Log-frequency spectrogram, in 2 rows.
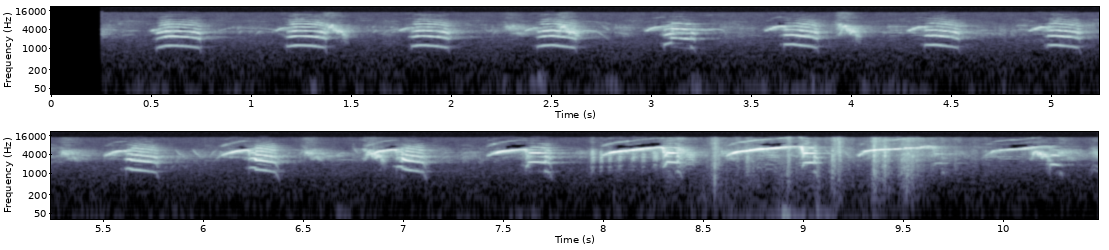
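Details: Common buzzard chick on a live nest camera in Tiszalök, Hungary, behaving aggressively during breakfast feeding on May 5, 2024. Clear down-slurred calls repeat about every 0.6 seconds, then turn higher and more hurried near the end amid rustling clicks.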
